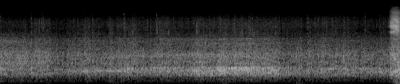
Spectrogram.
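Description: Audience applauding steadily, with faint crowd voices mixed in around the middle.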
